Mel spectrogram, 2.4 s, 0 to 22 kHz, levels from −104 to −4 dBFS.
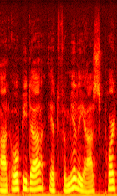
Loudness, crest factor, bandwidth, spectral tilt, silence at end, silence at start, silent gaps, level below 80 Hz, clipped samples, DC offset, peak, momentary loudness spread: -29 LUFS; 12 dB; 19 kHz; -7 dB/octave; 0 s; 0 s; none; -56 dBFS; under 0.1%; 0.5%; -16 dBFS; 7 LU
